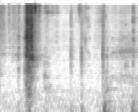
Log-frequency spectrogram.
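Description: A short scrape from a Kydex plastic holster being handled, once about half a second in, then a faint soft knock near the end.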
